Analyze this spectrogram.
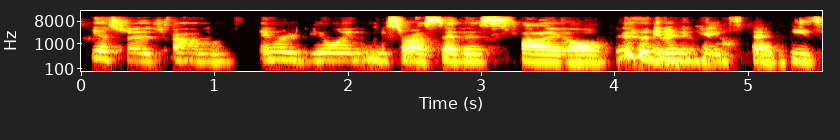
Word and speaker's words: Aceves: I never know what to do with the V's either. With what, ma'am? The V's, Oh, in the the V's, names to yeah. pronounce it correctly. It's always ve. Bay, Aceves.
